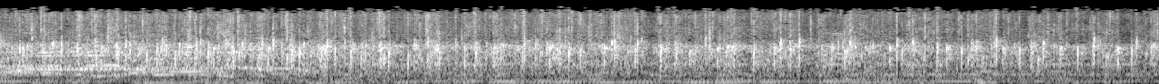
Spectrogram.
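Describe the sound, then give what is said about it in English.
A comedy show crowd claps steadily and loudly for several seconds as comedian Katie Crown is introduced, a dense wash of applause with scattered cheers mixed in, sustained at an even level throughout. “Let's hear it right now for Katie Crown, guys. Give it up for Katie.”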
